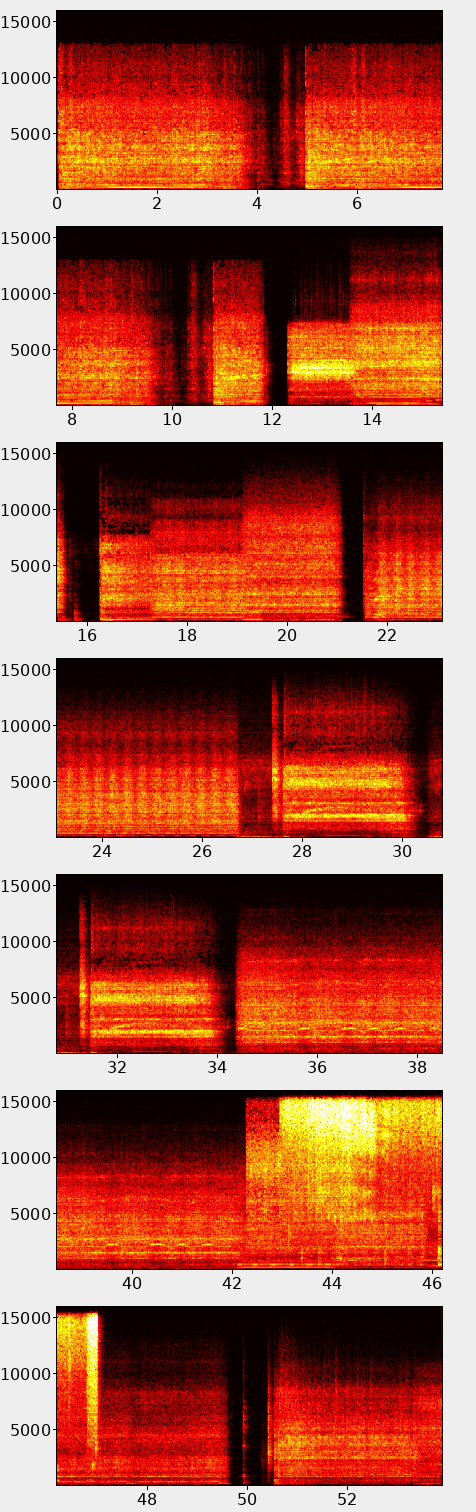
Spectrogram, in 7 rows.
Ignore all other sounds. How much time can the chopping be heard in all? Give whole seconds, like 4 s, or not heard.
not heard.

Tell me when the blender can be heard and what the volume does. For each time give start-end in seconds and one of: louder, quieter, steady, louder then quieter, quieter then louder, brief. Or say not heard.
0.0-53.8 quieter.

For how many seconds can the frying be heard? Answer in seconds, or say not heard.
5 s.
